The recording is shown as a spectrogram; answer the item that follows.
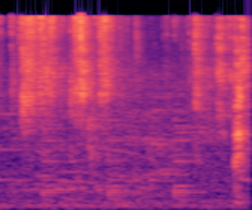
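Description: Crunching as crispy fried food is bitten and chewed, several short crackly crunches over background music.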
